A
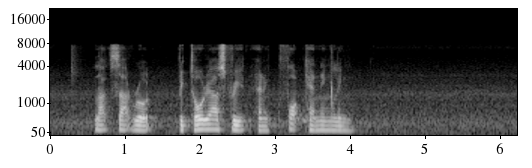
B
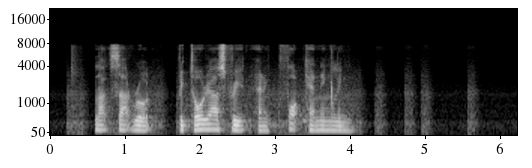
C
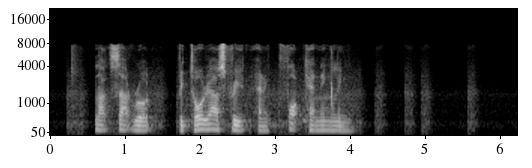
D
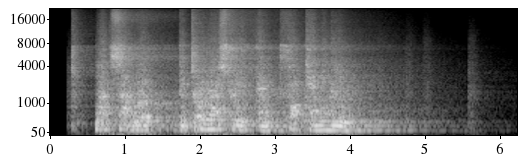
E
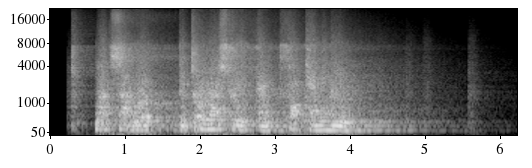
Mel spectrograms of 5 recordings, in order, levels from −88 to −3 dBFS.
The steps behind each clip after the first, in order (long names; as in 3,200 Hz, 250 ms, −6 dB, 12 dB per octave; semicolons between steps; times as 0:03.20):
parametric band 410 Hz −11.5 dB 0.22 octaves; noise gate with hold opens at −40 dBFS; level +3 dB
spectral tilt +2.5 dB per octave; pitch vibrato 6.6 Hz 39 cents; level −4 dB
fuzz pedal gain 39 dB, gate −49 dBFS; coupled-rooms reverb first 0.4 s, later 2.9 s, from −15 dB, DRR −9 dB; level −9.5 dB
highs frequency-modulated by the lows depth 0.23 ms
